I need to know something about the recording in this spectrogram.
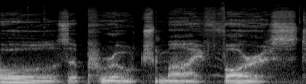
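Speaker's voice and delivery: goofy, silly creature voice. Playing the original recording of a creature's line: silly monster voice. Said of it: "it's just me doing a silly voice".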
